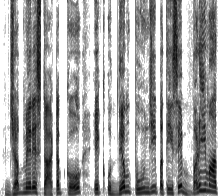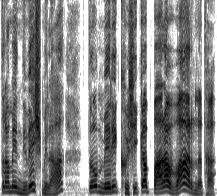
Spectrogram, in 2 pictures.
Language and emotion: Hindi, happy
